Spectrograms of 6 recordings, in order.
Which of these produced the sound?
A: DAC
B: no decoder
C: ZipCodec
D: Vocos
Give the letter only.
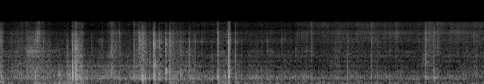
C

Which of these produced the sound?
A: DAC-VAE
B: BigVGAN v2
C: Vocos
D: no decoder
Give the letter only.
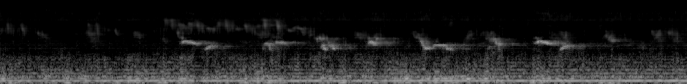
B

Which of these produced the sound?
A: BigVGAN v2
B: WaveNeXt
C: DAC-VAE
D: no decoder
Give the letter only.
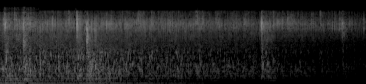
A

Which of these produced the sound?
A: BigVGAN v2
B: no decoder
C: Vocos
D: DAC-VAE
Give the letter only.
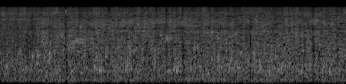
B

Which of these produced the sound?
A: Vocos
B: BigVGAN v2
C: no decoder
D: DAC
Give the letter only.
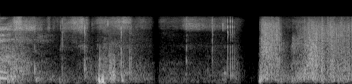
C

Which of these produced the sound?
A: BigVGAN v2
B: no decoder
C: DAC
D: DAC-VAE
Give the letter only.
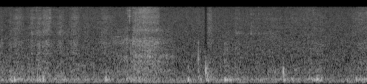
B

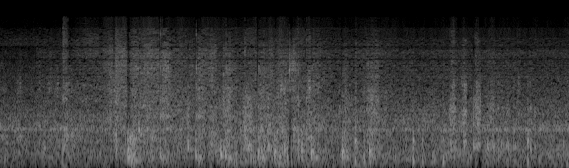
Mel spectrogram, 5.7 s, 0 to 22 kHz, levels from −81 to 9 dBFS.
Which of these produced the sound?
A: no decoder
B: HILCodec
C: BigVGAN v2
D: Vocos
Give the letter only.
C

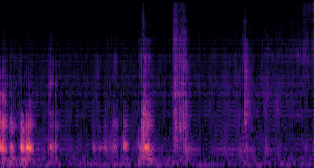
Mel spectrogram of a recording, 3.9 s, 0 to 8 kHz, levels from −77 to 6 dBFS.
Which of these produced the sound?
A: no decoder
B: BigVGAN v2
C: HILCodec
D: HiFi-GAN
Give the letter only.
B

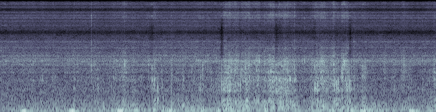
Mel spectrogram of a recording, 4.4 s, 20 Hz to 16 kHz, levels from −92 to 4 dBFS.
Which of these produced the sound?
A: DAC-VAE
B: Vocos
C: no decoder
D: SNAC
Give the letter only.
A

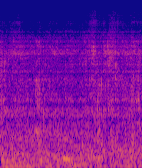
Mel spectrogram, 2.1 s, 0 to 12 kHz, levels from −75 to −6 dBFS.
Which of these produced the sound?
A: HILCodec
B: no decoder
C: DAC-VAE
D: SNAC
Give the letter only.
A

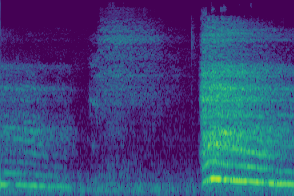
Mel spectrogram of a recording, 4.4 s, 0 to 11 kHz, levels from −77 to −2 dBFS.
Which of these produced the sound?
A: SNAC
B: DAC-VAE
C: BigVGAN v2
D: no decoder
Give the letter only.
D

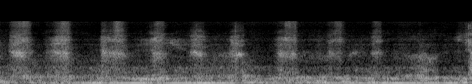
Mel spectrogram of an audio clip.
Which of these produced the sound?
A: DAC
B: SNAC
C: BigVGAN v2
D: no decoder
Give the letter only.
B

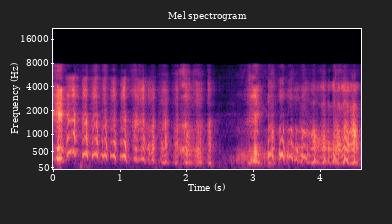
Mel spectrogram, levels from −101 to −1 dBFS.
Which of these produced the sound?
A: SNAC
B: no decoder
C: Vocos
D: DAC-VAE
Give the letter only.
C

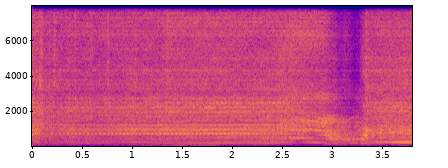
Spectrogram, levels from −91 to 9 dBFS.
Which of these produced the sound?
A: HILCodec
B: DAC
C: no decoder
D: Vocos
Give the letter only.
B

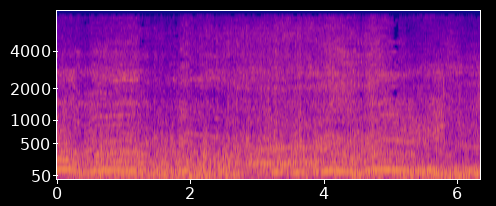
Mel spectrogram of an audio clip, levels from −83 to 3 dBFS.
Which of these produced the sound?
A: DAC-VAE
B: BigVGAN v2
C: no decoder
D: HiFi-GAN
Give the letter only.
B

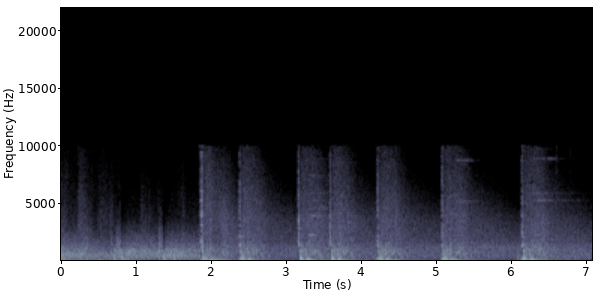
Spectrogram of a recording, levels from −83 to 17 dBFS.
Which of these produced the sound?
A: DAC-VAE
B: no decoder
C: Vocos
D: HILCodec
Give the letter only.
B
